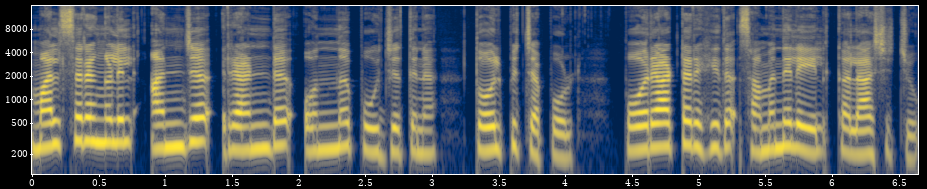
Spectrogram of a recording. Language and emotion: Malayalam, neutral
